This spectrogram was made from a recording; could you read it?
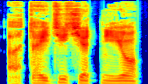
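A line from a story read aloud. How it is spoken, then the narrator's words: Hoarse rasp. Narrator (Russian): прохрипел Лаксфорд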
